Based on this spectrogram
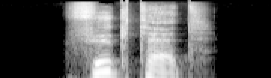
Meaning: inflection of fügen: 1. second-person plural preterite 2. second-person plural subjunctive II
- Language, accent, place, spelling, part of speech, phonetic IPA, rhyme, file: German, Germany, Berlin, fügtet, verb, [ˈfyːktət], -yːktət, De-fügtet.ogg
